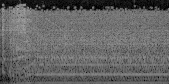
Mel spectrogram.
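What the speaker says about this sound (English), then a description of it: "After the engine is warmed up and running smoothly, increase the throttle to full power." A small lawn mower engine, just started and warming up, runs with a steady, continuous hum at close range after a brief rising onset, with no voices over it.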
